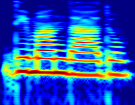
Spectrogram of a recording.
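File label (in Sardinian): "dimandadu", female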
